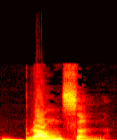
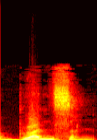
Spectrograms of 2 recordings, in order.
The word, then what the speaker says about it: Brunson: And this is a young man called Paul Carrick Brownson. Or Brunson, I think is the way he pronounces his name.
